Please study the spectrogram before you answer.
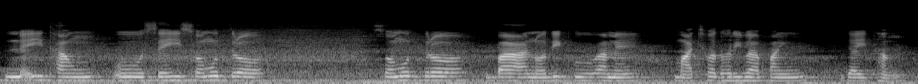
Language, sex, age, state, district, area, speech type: Odia, female, 45-60, Odisha, Balangir, urban, spontaneous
